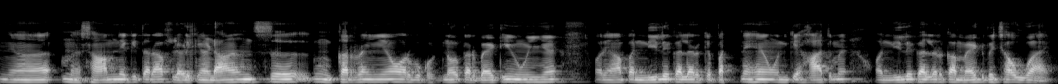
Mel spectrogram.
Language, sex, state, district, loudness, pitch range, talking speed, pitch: Hindi, male, Maharashtra, Nagpur, -17 LUFS, 110-120 Hz, 205 wpm, 115 Hz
